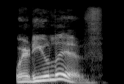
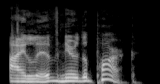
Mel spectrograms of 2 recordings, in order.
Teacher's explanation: The voice falls at the end to show completion. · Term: Falling intonation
